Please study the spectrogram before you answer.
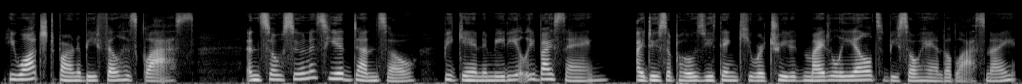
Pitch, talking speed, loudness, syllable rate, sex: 195 Hz, 200 wpm, -19 LUFS, 5.4 syllables/s, female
